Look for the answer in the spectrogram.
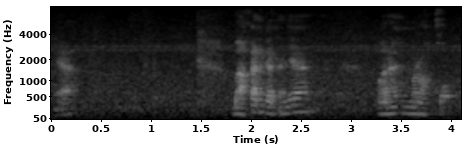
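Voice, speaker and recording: A man with an Indonesian accent explains psychology as a nursing lecturer, pausing on "ya" and posing rhetorical questions. He sounds far from the microphone in an echoey room. A clear background hiss sits under his voice. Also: medium pitch, steady tone. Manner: patient, asks rhetorical questions and answers them, frequent "ya" fillers. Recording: roomy, distant mic, noisy background.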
